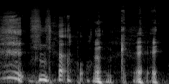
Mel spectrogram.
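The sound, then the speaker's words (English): A quick series of short, throaty coughs from a person with allergies, about half a dozen rough bursts in close succession, moderately loud. “Excuse me for coughing.”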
